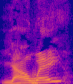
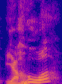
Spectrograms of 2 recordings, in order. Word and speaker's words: Yahweh: of people you have some people pronounce it Yahweh another group pronounces yahuwah we were taught yahuwah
